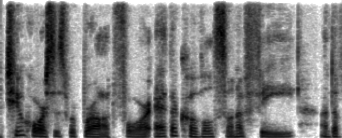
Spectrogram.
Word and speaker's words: Etarcumul: Etarcumul, I think is how I would pronounce that. It's probably different in Old Irish. You maybe would pronounce it Etarcumul, but my modern Irish brain puts a shevu in there, a H.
